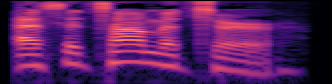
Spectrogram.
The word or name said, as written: acetometer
